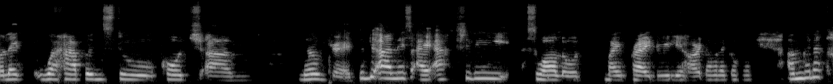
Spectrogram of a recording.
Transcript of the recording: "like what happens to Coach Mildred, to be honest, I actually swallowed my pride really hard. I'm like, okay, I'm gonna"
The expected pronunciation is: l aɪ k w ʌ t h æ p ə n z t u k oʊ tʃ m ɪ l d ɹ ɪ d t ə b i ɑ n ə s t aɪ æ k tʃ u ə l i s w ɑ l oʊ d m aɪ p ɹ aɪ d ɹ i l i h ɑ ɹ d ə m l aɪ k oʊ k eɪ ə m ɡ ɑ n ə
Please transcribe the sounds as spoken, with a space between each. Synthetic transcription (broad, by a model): l aɪ k w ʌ t h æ p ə n s t u k oʊ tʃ m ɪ l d ɹ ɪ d t ə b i ɑ n ə s t aɪ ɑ k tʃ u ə l i s w ɑ l oʊ d m aɪ p ɹ aɪ d ɹ i l i h ɑ ɹ d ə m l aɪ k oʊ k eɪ ə m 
